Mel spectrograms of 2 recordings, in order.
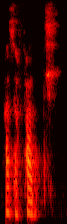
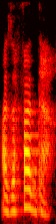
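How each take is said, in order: First: The word ends in a breathy i vowel. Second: The word ends in an open a vowel. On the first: The speaker calls it right. "ça se prononce comme un I, mais un peu expiré" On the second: The speaker calls it wrong. "C'est pas azafada"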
